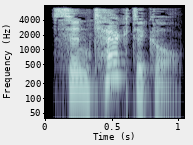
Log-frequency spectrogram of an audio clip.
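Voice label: "syntactical", British English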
